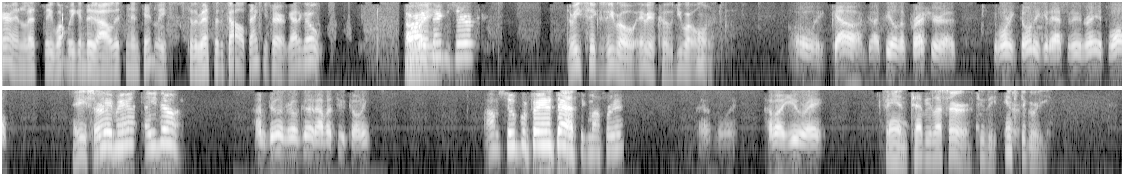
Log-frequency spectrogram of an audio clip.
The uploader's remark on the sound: TNTSuperfantastic Conference Call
